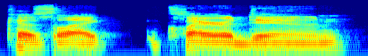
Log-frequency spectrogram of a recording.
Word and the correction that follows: Cara Dune: am I saying that right? – Cara. – Or Cara Dune.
